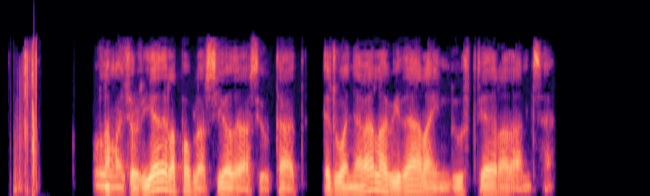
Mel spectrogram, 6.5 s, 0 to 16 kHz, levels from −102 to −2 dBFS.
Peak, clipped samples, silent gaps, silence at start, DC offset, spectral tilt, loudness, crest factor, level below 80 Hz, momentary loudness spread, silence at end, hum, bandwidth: 0 dBFS; under 0.1%; 0.49-0.91 s, 3.07-3.22 s; 0.15 s; under 0.1%; -6 dB/octave; -17 LUFS; 18 dB; -44 dBFS; 9 LU; 1 s; none; 7.8 kHz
